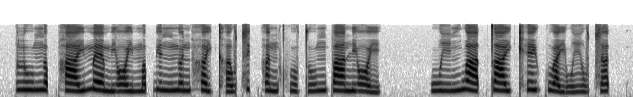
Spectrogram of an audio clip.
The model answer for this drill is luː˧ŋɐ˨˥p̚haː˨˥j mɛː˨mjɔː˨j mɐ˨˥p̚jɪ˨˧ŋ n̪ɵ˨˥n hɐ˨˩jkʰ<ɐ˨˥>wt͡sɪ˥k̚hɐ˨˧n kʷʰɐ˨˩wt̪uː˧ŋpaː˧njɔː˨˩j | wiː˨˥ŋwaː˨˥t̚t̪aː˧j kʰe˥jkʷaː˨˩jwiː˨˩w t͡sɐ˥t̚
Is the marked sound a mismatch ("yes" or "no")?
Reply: no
